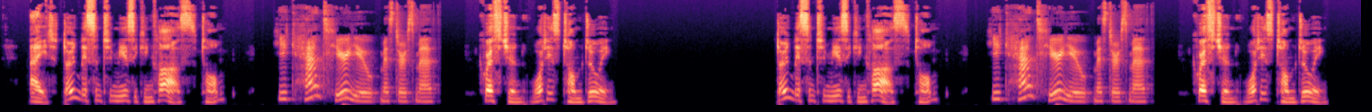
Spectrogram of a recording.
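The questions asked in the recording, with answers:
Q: Question, what is Tom doing?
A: Listening to music in class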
